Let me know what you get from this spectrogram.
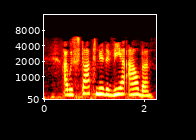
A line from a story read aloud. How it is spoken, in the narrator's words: said Marcellus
